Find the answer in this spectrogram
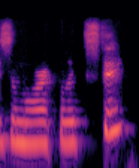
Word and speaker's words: Zamora-Calixte: Tonight, we have one candidate, Sandy Zamora-Calixte. Did I pronounce that correct? Yes, you did.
